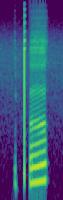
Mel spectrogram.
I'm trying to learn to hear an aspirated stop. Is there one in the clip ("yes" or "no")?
no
